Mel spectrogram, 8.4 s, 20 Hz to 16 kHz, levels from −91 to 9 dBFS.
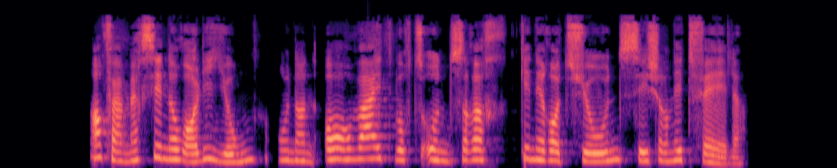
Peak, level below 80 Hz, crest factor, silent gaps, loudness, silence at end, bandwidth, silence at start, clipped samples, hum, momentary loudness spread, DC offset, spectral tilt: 0 dBFS; -60 dBFS; 18 dB; 2.73-2.78 s; -16 LUFS; 0.95 s; 11.5 kHz; 0.9 s; under 0.1%; none; 8 LU; under 0.1%; -3 dB/octave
